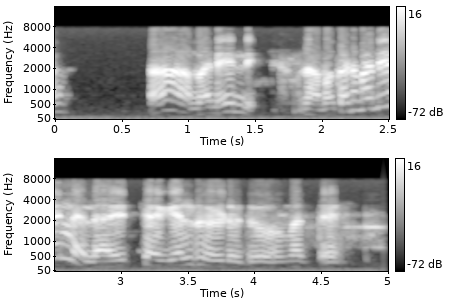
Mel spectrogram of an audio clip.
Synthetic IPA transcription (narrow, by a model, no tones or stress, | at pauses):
aːmɐneɐlːinɐmːɐkɐɽemɐneilːɐlːɐet͡ʃːɐɡelɾuɦeɽuːd̪umɐt̪ːe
